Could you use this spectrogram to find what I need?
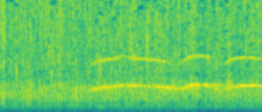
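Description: Audience applause at a stand-up comedy show: dense, steady clapping that holds at an even level for the whole two seconds, with a thin high tone running faintly above it.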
